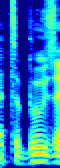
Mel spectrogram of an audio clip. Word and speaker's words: Tabuse: I believe his name was Yuta Tabusi. Tabuse. I'm not sure if I'm saying that right. Um, Tabuse, yeah. yeah, Tabuse,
